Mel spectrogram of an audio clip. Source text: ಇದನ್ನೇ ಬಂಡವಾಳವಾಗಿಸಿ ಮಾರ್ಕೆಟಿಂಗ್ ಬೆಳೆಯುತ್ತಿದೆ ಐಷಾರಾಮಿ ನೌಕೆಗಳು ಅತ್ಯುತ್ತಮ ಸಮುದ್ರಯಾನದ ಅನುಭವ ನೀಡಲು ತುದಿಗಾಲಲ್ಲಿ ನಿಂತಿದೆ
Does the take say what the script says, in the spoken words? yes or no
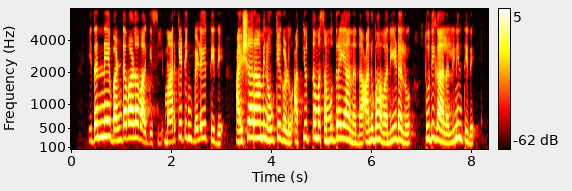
yes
